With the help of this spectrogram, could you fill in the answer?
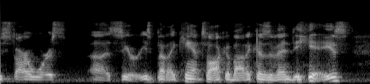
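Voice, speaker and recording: Using a plain, everyday voice, a man talks at a moderate pace and his intonation is lively. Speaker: voice actor. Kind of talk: interview answer. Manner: casual, storytelling.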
